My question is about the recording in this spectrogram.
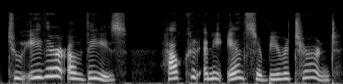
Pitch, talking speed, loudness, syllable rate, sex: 270 Hz, 175 wpm, -20 LUFS, 5.6 syllables/s, female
